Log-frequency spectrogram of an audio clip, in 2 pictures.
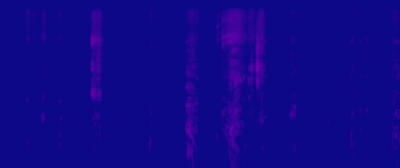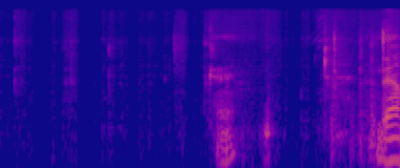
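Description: Very quiet handling: a few faint, scattered taps and clicks from wooden popsicle sticks and a hot glue gun being held and set down on the work surface. A man's voice comes in near the end.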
